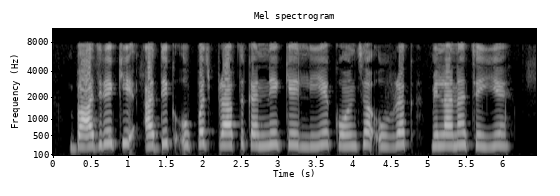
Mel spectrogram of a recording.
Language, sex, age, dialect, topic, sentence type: Hindi, female, 18-24, Marwari Dhudhari, agriculture, question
